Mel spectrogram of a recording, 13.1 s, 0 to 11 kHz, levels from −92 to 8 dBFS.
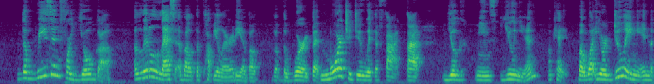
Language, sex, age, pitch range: English, female, 40-59, 155-195 Hz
